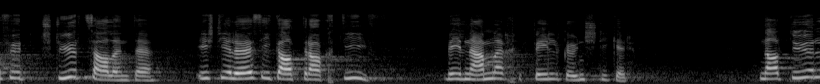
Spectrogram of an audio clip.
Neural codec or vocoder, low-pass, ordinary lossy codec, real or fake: none; 10.8 kHz; none; real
